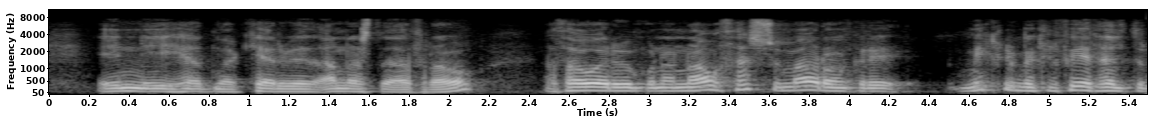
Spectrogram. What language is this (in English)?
Icelandic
